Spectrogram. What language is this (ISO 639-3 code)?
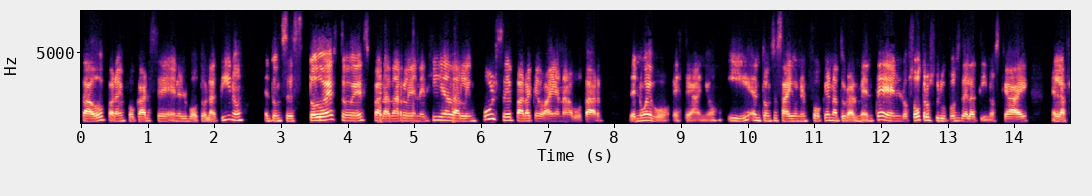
spa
